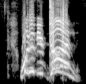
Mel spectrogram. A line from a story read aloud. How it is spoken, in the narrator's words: the headmaster bellowed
